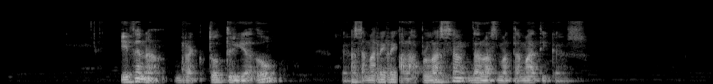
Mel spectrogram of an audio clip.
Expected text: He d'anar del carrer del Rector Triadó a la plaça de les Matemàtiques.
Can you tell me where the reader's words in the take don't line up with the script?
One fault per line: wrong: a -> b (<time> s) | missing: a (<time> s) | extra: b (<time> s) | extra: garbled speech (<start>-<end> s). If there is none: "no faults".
missing: del carrer del (1.5 s)
extra: garbled speech (3.4-4.0 s)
